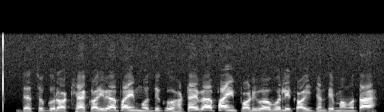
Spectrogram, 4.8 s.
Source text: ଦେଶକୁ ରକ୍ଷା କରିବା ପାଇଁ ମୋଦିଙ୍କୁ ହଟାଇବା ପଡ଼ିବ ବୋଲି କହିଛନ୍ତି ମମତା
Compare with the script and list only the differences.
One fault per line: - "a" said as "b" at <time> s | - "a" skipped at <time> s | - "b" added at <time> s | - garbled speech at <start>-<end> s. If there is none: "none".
- "ପାଇଁ" added at 2.7 s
